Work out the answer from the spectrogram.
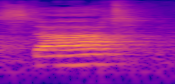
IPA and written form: staːt (START)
